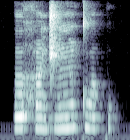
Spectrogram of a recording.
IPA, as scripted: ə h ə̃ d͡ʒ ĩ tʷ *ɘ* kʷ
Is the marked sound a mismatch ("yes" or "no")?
no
